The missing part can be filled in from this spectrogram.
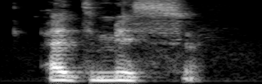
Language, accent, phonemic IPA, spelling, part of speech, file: French, Canada, /ad.mis/, admisses, verb, LL-Q150 (fra)-admisses.wav
- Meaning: second-person singular imperfect subjunctive of admettre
